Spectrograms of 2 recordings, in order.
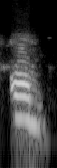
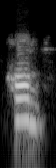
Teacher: when H is mute, you can consider it as a vowel because I pronounce it as homme, not home.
